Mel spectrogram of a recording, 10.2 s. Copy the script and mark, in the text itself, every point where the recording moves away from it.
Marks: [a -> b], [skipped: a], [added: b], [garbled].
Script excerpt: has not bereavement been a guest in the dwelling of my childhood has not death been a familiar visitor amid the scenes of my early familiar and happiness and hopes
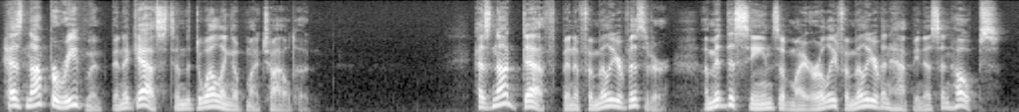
has not bereavement been a guest in the dwelling of my childhood has not death been a familiar visitor amid the scenes of my early familiar and happiness and hopes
